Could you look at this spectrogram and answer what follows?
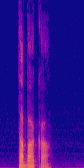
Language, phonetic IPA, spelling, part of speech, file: Polish, [taˈbaka], tabaka, noun, Pl-tabaka.ogg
